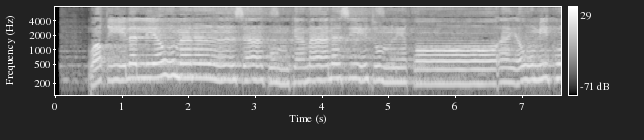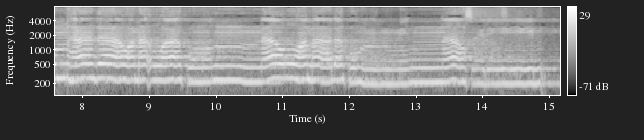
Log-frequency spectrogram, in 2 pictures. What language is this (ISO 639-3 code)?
ara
